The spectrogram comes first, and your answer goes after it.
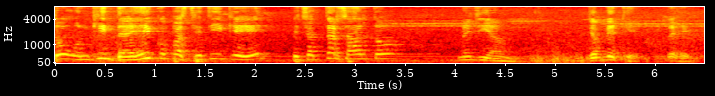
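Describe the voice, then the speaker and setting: A man's high-pitched voice with very wide pitch swings, over noticeable background noise. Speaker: poet. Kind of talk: interview at literary festival.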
